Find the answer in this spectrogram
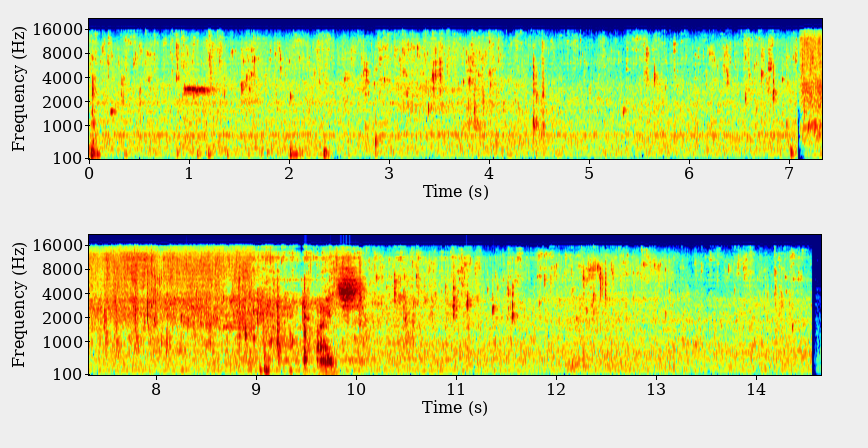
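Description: Kitchen faucet running hot water through its spray aerator over a strip of film held in gloved hands, with splashing and dripping into the sink; the film is getting its final rinse to clear off the black remjet backing. The splashing grows louder about halfway through, then eases.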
